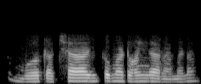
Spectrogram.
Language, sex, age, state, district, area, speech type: Urdu, male, 30-45, Telangana, Hyderabad, urban, conversation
